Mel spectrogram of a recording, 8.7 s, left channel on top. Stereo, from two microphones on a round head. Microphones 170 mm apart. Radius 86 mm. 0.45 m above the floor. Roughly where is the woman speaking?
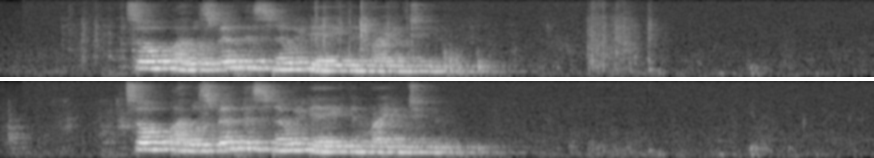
Right.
